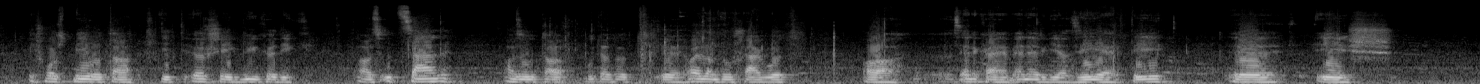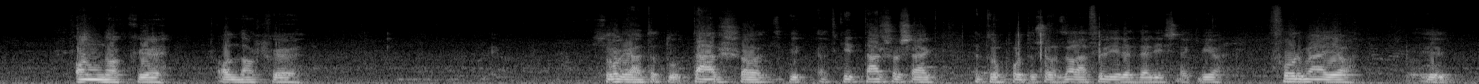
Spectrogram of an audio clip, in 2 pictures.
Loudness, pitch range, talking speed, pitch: -22 LUFS, 110-115 Hz, 60 wpm, 110 Hz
